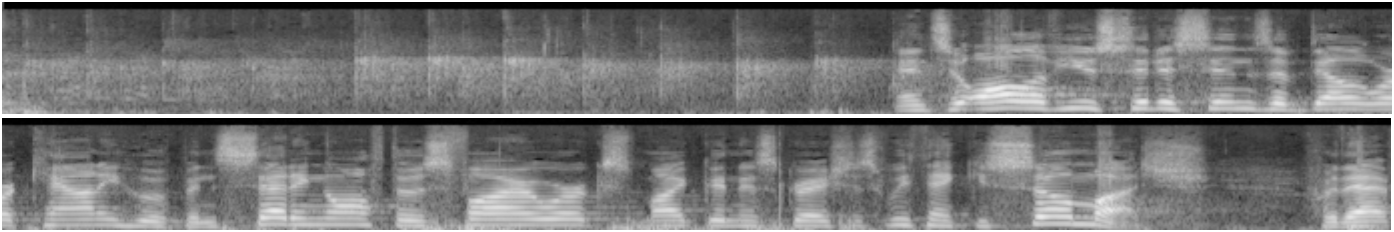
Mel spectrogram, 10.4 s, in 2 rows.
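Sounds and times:
crowd applauding: 0:00.0 - 0:03.7
speech: 0:03.4 - 0:10.4.

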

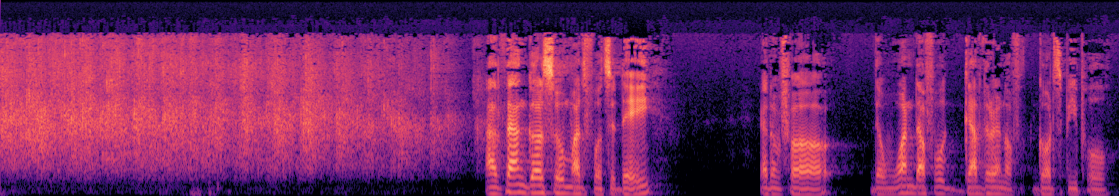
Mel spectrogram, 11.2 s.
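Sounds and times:
audience clapping: 0:00.0 - 0:05.4
speech: 0:04.8 - 0:06.6, 0:07.6 - 0:11.1.

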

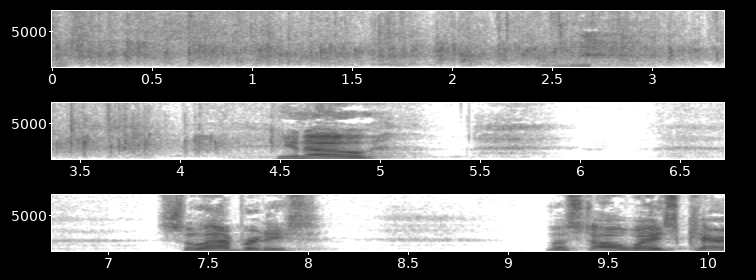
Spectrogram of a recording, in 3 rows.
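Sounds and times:
audience clapping hands: 0:00.0 - 0:04.6
speech: 0:02.6 - 0:03.0, 0:04.5 - 0:05.1, 0:07.3 - 0:08.1, 0:09.2 - 0:10.0.

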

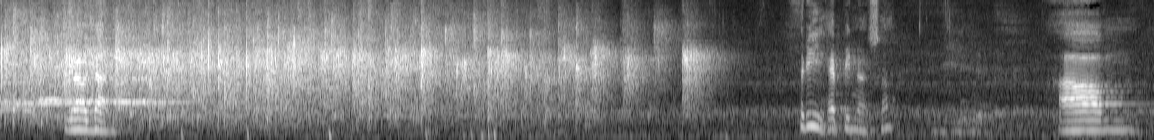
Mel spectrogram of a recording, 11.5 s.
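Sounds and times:
crowd applause: 0:00.0 - 0:07.1
speech: 0:00.6 - 0:01.3, 0:08.0 - 0:09.0, 0:10.6 - 0:11.4.

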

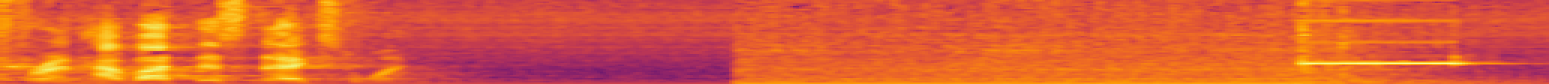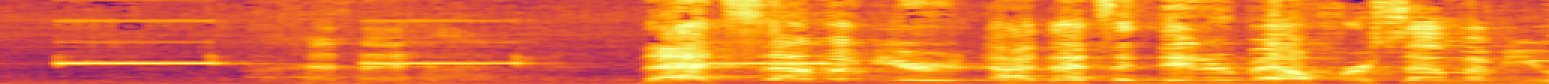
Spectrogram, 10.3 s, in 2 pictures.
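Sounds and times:
speech: 0:00.1 - 0:01.5, 0:06.2 - 0:10.3
microwave oven humming: 0:01.5 - 0:10.3
microwave oven beeps: 0:02.5 - 0:08.6
laughter: 0:05.8 - 0:09.8.

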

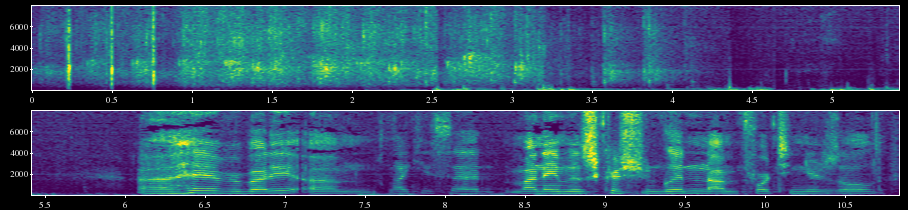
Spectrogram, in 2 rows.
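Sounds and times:
church audience applauding to welcome a teenage speaker: 0:00.0 - 0:04.4
low thuds: 0:02.5 - 0:06.6, 0:07.3 - 0:09.1
speech: 0:06.1 - 0:10.8.

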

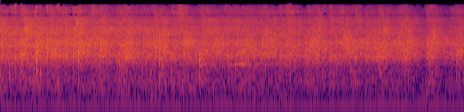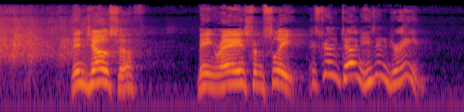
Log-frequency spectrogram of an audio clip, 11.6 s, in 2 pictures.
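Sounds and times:
audience clapping: 0:00.0 - 0:07.3
speech: 0:06.7 - 0:07.6, 0:08.2 - 0:11.2.

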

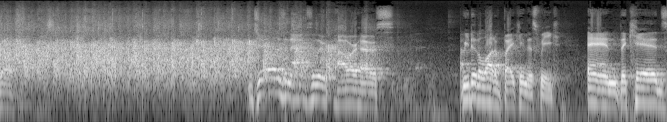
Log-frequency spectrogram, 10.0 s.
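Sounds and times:
audience applause: 0:00.0 - 0:05.7
speech: 0:03.9 - 0:06.1, 0:06.9 - 0:10.0.

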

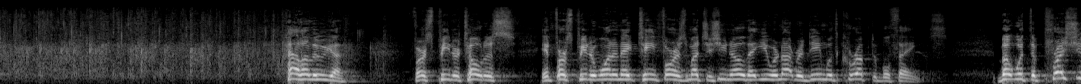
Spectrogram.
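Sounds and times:
audience hand clapping: 0:00.0 - 0:04.1
speech: 0:02.9 - 0:03.6, 0:04.2 - 0:10.8.

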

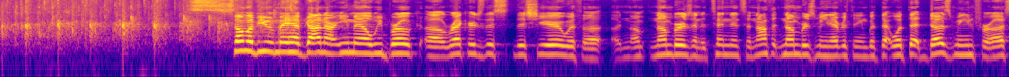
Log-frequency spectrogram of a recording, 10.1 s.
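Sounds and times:
audience applause: 0:00.0 - 0:03.1
speech: 0:02.3 - 0:10.0.

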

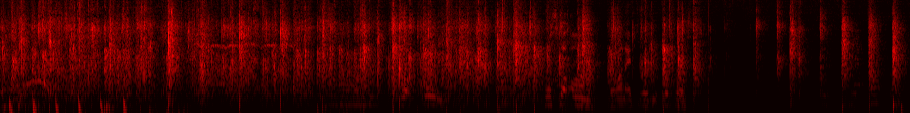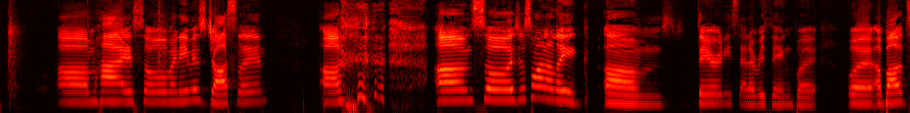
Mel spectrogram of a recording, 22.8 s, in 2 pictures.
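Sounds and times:
audience clapping: 0:00.0 - 0:11.7
speech: 0:12.1 - 0:14.8, 0:15.4 - 0:22.7.

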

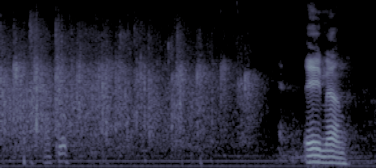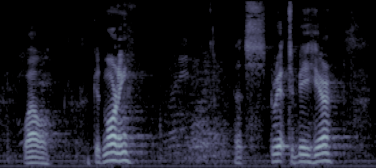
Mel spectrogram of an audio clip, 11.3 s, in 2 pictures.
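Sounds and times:
crowd applauding: 0:00.0 - 0:04.0
speech: 0:00.8 - 0:01.3, 0:04.6 - 0:05.3, 0:06.0 - 0:06.5, 0:07.1 - 0:07.8, 0:09.2 - 0:10.7.

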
